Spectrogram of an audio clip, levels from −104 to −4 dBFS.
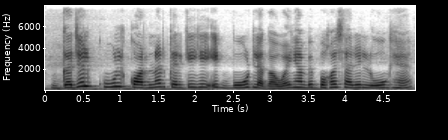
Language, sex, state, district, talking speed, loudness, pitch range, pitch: Hindi, female, Uttar Pradesh, Lucknow, 195 wpm, -17 LUFS, 250-295 Hz, 270 Hz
